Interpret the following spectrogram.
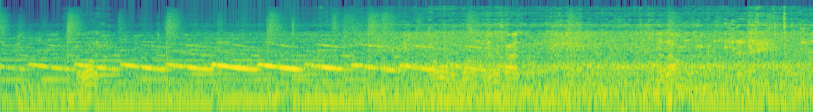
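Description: Siren of a motorcade's escort vehicle, a rising whoop that repeats about twice a second and stops about four seconds in. The convoy's cars then pass close by with a rush of engine and tyre noise.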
